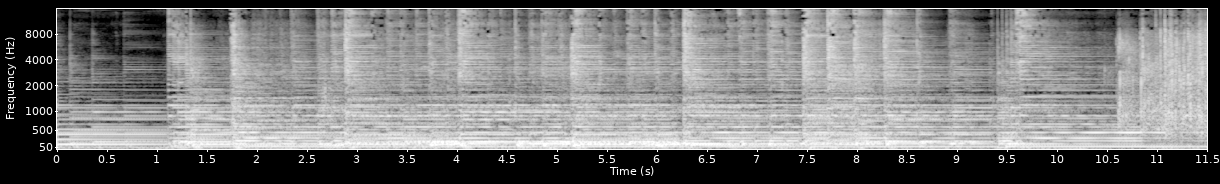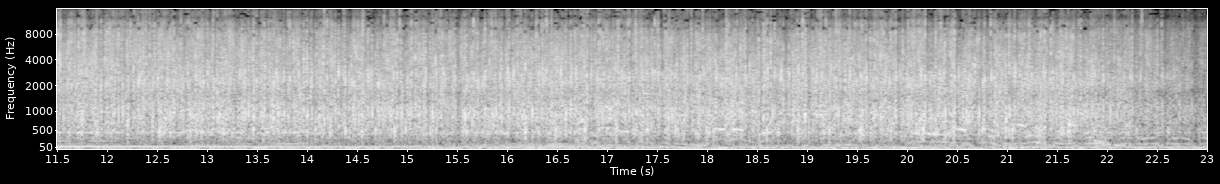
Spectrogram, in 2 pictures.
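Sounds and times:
audience applauding: 10.5s - 23.0s.

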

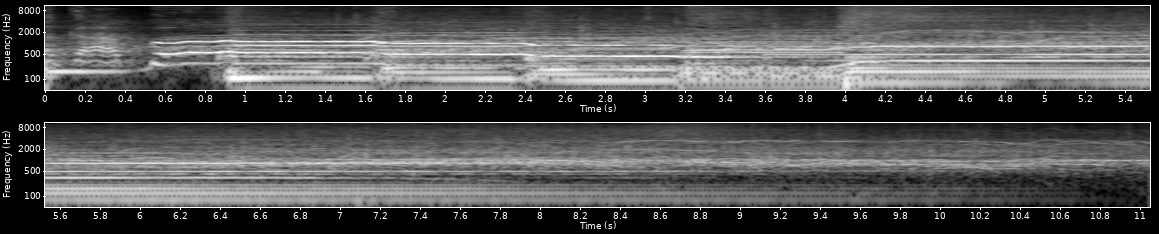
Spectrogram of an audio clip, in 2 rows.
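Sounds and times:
crowd whooping and cheering: 0.9s - 11.0s
live band closing chord: 1.0s - 9.6s.

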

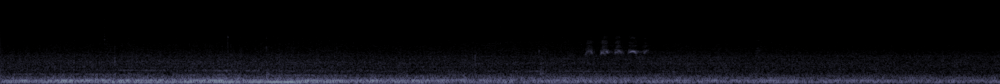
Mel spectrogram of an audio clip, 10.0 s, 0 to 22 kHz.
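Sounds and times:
bird chirping: 5.8s - 6.6s.

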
